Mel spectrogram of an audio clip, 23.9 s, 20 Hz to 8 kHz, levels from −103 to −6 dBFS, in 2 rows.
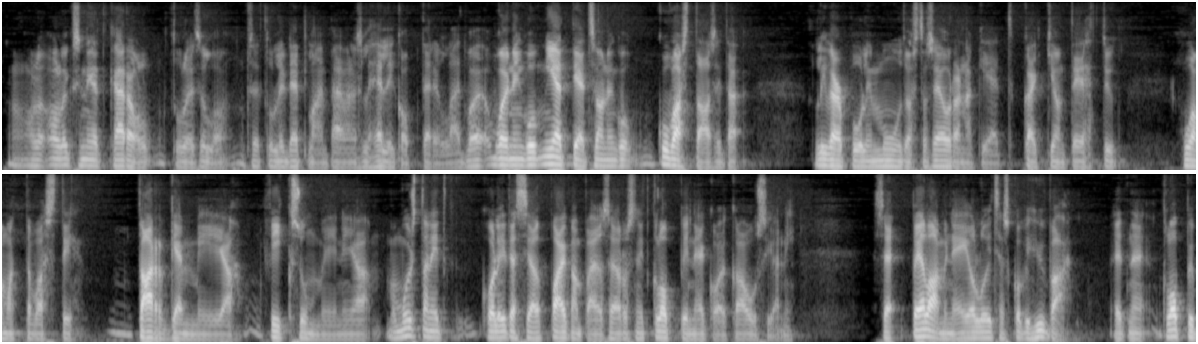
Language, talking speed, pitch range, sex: Finnish, 155 wpm, 85-110 Hz, male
